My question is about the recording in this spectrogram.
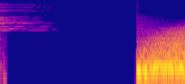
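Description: A bell-like ringing chord from the music fades out, then silence, then near the end a sudden loud cartoon smoke-puff sound effect begins: a noisy rush with a low drone underneath.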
